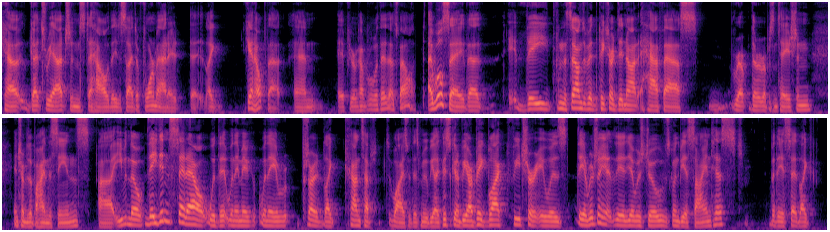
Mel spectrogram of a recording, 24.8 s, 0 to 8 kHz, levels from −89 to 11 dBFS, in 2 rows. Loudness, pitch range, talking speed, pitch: -23 LUFS, 105-140 Hz, 235 wpm, 120 Hz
